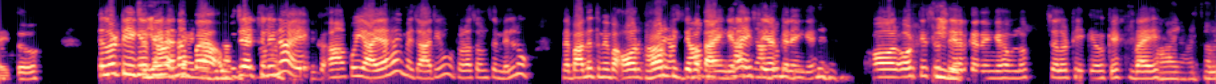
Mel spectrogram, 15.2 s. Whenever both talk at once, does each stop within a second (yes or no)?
no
